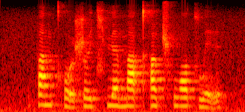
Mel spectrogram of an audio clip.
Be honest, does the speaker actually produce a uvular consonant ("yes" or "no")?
no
